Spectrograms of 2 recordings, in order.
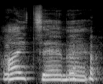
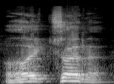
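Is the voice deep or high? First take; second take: high; deep. First: It is said in a high voice. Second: It is said in a deep voice.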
